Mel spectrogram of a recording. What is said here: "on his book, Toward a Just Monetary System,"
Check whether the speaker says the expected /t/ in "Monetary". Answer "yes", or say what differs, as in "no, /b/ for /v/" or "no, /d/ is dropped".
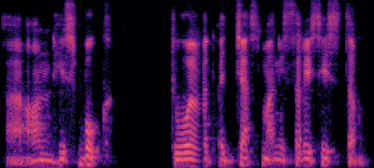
no, /s/ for /t/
